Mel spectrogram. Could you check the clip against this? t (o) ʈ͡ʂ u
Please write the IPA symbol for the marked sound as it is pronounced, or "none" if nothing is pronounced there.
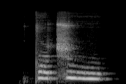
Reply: ɔ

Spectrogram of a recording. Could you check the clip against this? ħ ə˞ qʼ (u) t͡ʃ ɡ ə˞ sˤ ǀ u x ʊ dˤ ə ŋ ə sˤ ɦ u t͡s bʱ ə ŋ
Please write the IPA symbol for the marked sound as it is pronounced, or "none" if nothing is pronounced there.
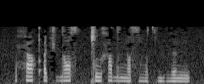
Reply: u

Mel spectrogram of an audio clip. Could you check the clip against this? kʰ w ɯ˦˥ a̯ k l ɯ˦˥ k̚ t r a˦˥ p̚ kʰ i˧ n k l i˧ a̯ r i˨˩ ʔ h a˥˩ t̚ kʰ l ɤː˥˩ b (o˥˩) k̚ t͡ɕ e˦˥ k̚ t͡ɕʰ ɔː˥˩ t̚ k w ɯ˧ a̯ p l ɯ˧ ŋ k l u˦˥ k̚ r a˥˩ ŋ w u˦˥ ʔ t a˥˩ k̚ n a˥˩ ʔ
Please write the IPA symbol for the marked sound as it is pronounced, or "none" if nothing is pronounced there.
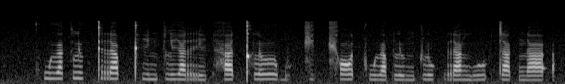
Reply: o˨˩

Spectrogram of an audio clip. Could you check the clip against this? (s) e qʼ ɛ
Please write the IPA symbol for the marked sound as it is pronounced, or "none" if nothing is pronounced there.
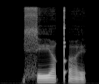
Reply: s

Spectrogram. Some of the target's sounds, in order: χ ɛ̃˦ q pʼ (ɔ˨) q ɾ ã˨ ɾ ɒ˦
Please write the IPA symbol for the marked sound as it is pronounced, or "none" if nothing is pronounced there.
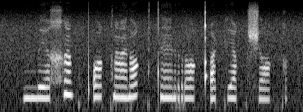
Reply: ɔ˨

